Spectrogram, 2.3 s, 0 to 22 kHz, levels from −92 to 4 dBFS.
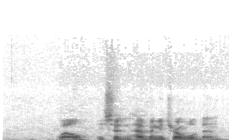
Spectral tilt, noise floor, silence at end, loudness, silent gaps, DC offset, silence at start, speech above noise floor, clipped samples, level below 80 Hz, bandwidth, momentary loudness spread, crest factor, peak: -5.5 dB/octave; -63 dBFS; 0 s; -35 LUFS; none; under 0.1%; 0.6 s; 29 dB; under 0.1%; -64 dBFS; 16 kHz; 5 LU; 18 dB; -18 dBFS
